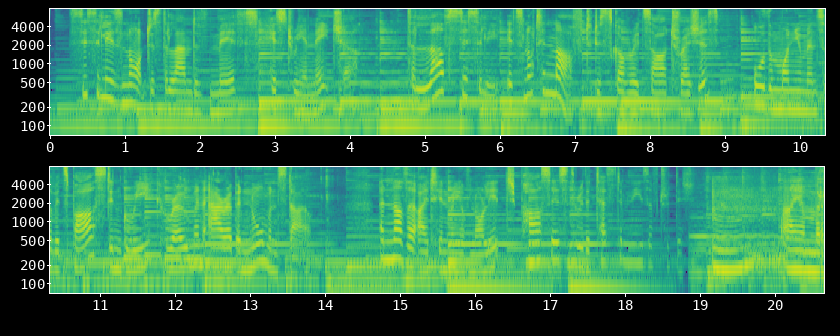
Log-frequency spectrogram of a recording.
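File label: Italian English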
